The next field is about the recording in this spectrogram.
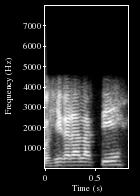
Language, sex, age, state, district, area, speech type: Marathi, male, 18-30, Maharashtra, Amravati, rural, conversation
